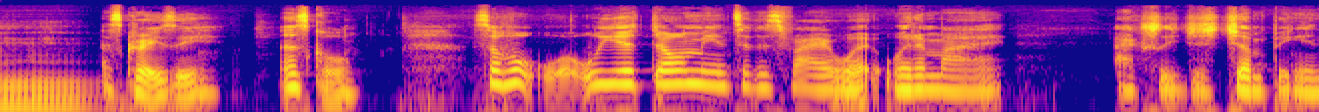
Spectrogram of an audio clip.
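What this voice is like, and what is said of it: Usual voice. Nothing is said of it.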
